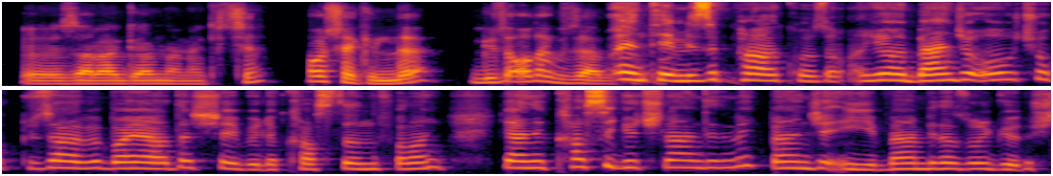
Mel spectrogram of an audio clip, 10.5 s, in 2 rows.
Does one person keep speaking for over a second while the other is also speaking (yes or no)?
no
